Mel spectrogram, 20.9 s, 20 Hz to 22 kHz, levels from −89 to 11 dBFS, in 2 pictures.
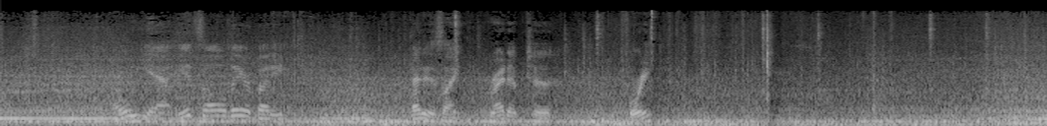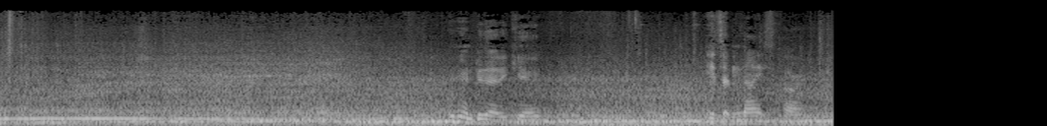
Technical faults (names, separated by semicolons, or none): audio dropout to silence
